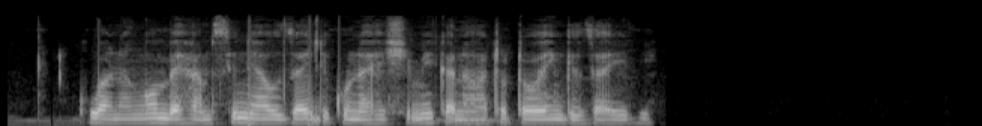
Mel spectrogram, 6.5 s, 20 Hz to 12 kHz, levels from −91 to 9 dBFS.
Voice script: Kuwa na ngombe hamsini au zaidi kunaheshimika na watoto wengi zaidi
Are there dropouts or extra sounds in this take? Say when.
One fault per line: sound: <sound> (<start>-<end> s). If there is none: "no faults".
no faults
